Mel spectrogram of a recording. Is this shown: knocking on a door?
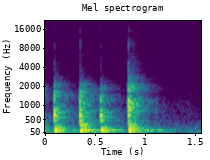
yes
